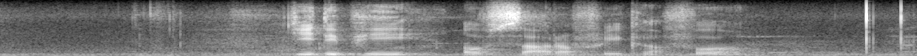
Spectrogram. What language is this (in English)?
South Ndebele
